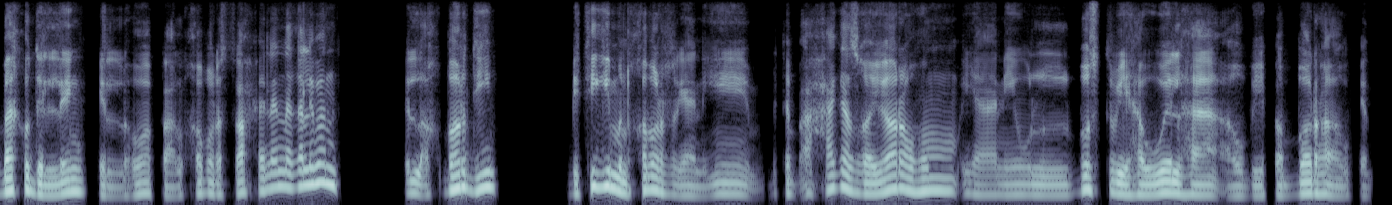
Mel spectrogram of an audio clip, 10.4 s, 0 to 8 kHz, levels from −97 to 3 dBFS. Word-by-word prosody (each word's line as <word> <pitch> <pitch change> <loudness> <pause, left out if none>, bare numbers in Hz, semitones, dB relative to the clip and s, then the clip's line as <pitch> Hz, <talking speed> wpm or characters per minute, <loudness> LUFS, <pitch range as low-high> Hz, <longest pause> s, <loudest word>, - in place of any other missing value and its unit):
باخُد 135 0 +4
اللينك 120 +7 +2
اللي 85 -3 -7
هو 115 +3 -3
بتاع 85 - -8
الخبر 115 +5 -6
الصح 125 +5 -2
لإن 170 +5 +1
غالبًا 200 +3 +4 0.5
الأخبار 120 - +2
دي 170 +3 +1 0.6
بتيجي 180 +10 +3
من 135 -8 +4
خبر 135 -9 0
يعني 90 -2 -6
إيه، 110 -1 -4 0.2
بتبقى - - -8
حاجة 160 +3 0
صغيرة 130 +5 +4
وهم 135 0 0
يعني 100 -2 -8
والبوست 100 +8 -2
بيهوِّلها 105 -1 +3
أو 90 +1 -9
بيكبَّرها 95 +5 -1
أو 90 - -10
كده. - - -16
115 Hz, 155 wpm, -24 LUFS, 100-140 Hz, 0.6 s, باخُد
